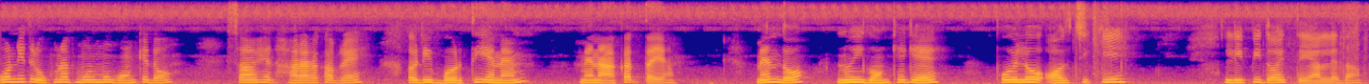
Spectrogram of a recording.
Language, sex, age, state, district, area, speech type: Santali, female, 18-30, West Bengal, Bankura, rural, spontaneous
